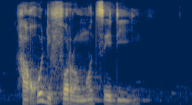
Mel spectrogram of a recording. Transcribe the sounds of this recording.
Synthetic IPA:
haχʊdifɔɾɔmɔt͡sediː

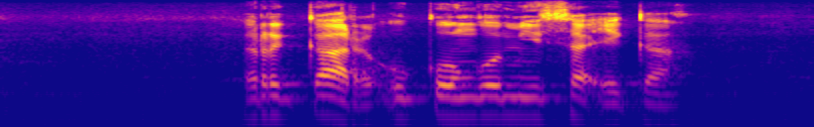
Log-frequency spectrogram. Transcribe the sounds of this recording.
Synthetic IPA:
rikar̤iʔukɔŋɡomisaʔɛka

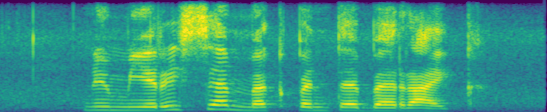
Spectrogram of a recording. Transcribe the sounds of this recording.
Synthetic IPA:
nymiəɾisəməkpəntəbəɾɐjk

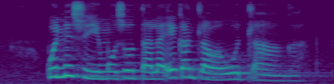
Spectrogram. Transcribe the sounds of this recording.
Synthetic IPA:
kunɛʂijimɔʂɔtalaɛkant͡ɬʼawawɔt͡ɬaːŋɡa

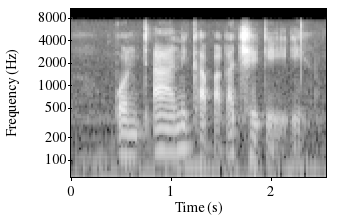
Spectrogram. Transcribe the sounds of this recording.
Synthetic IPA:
kʼɔntʼanikʼab̥ʱakʼat͡ʃʰɛkʼɛ̰ːʔɛ

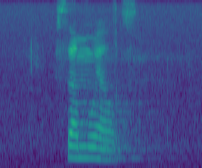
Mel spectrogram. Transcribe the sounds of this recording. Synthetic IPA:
samuɛlz

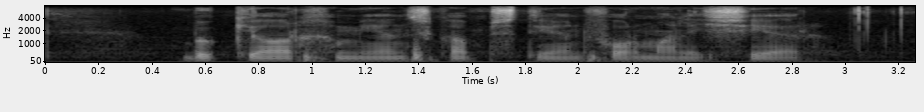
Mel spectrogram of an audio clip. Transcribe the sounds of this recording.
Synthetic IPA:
bukjɑːrχəmiənskɐpstyənfɔrmɐlisiər

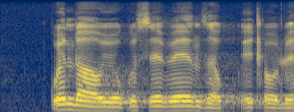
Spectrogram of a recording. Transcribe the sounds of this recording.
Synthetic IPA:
k̬ʼwɛndʱawɔjok̬ʼusɛɓɛnd͡zʱaɛ̰t͡ɬʼɔlwe

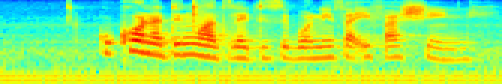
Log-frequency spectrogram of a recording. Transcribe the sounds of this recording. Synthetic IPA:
kʼukʰɔnatʼiŋ͡ǀwad̥z̥ʱiletʼisiɓonisaʔifaʃiːni

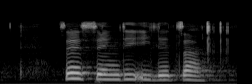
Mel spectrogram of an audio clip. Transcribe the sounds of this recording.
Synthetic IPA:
t͡sʼɛseŋ̩diʔilɛt͡sʼa

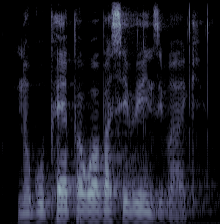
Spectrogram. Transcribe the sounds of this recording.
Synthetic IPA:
nok̬upʰɛpʰak̬waɓasɛɓend͡zʱiɓaːkʰɛ̥

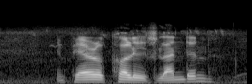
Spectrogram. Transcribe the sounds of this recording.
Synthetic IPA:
ĩmpʰiɹialkʰɔlɛd͡ʒlãndə̃n

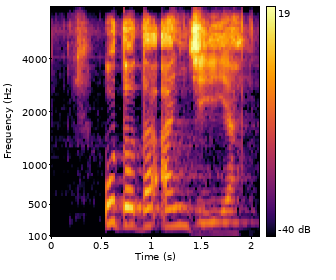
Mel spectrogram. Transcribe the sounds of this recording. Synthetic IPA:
ud̪ɔd̪aʔand͡ʒʱiːja

